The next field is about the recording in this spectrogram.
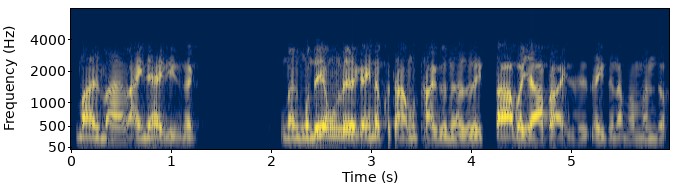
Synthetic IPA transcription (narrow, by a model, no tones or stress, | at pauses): manmajmɐ̰jnɐhajdinɐ | nɐŋundɐjamuŋlɐjɾɐɡɐːjnɐkʰutʰaɐmuk̚tʰaɡ̚dunaːdudɐjtabɐjabɾaa̰jdudlɐjdunamamɐndɔ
